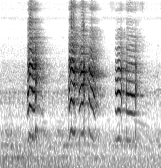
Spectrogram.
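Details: A baby Indian ringneck parrot under taming utters three separate rasping squawks about a second apart, the middle one a double note, over a faint room hum.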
